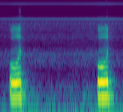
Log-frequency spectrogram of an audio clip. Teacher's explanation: او پہ گول اور تا پہ بیک واپس چلے گئے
